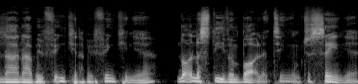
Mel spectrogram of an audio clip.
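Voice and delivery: very low, deep put-on voice. Acting out Travis calling another speaker over, imitating Travis's voice. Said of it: "It's the voice".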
